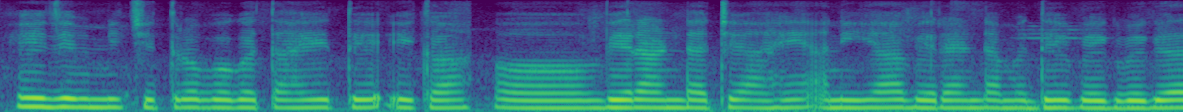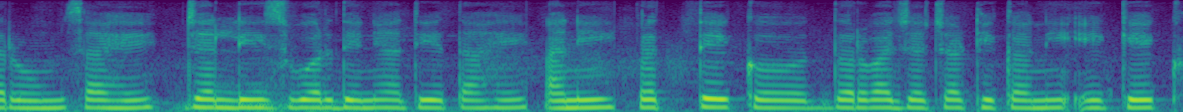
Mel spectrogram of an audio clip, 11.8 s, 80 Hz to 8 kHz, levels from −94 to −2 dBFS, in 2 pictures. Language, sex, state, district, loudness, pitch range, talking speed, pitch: Marathi, female, Maharashtra, Solapur, -23 LUFS, 200-205 Hz, 140 wpm, 205 Hz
